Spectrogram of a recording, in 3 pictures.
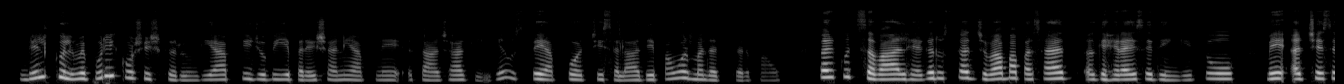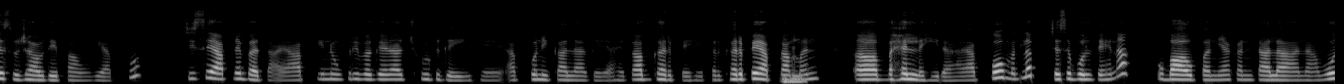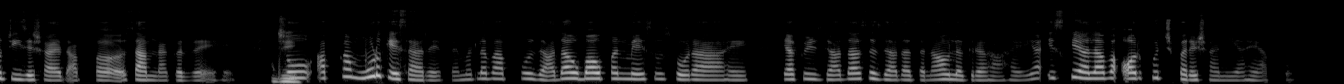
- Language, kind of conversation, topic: Hindi, advice, मन बहलाने के लिए घर पर मेरे लिए कौन-सी गतिविधि सही रहेगी?
- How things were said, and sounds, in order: tapping; in English: "मूड"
